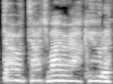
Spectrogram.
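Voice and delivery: drawn-out put-on voice claiming Raku; mock jealous rival guarding her boy; possessive jealous girl. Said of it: "I was like".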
